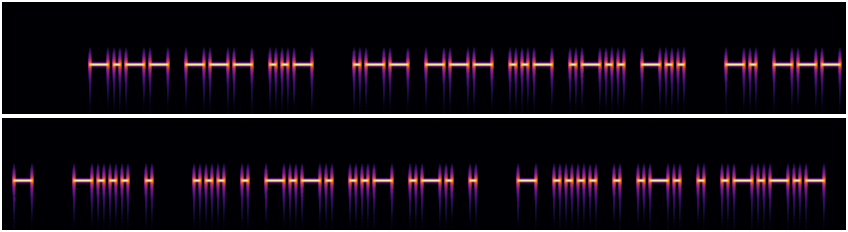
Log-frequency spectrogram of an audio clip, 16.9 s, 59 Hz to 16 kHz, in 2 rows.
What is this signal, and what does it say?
Morse code, heard as a keyed tone, about 20 wpm, 700 Hz. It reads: YOU WOULD NOT BE SECURE THERE.
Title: Sentences from Top 1200 Words 20wpm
